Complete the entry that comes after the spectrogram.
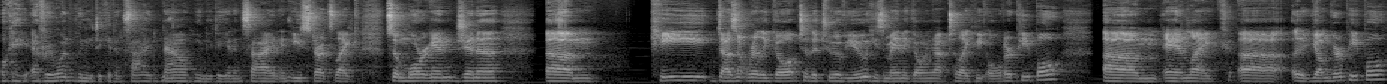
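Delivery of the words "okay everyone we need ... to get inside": quiet muttering under the breath. Voicing Derek during a lockdown signal: under his breath. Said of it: "under his breath being like".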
